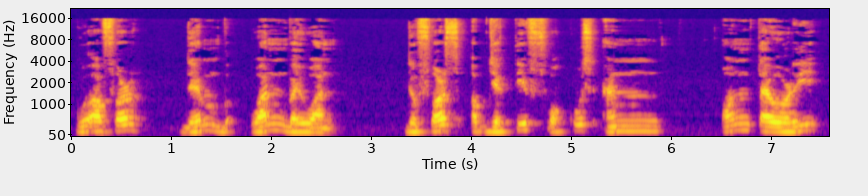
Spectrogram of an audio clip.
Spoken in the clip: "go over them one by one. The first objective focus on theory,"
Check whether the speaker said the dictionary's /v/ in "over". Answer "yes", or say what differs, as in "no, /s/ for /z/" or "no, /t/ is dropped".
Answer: no, /f/ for /v/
